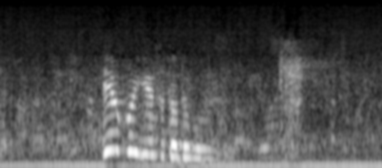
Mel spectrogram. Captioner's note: sneezing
